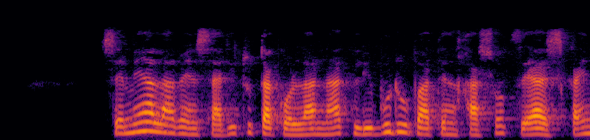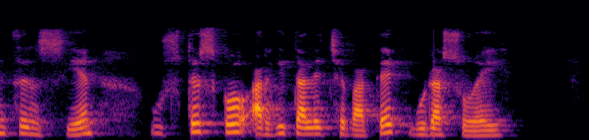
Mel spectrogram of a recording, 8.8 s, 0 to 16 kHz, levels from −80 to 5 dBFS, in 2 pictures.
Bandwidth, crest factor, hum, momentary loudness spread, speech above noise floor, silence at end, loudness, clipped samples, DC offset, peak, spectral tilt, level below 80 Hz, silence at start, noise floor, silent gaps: 7.8 kHz; 22 dB; none; 9 LU; 52 dB; 0.65 s; -21 LUFS; under 0.1%; under 0.1%; 0 dBFS; -5.5 dB/octave; -70 dBFS; 0.8 s; -73 dBFS; none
